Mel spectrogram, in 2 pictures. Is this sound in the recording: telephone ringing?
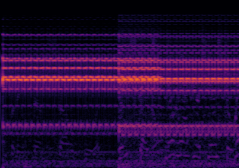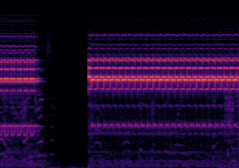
yes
